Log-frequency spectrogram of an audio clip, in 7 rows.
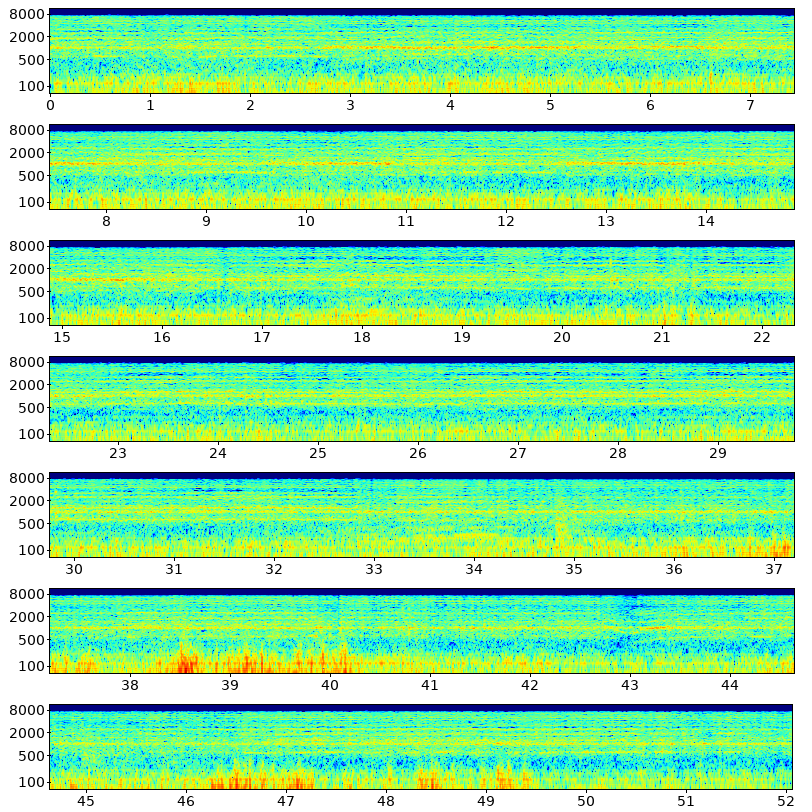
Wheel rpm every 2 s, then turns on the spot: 170, 160, 160, 170, 170, 160, 160, 170, 160, 160, 160, 160, 170, 170, 160, 160, 170, 170, 170, 170, 160, 150, 170, 170, 170, 160.
none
